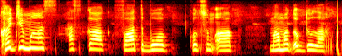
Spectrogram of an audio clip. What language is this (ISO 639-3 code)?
kas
